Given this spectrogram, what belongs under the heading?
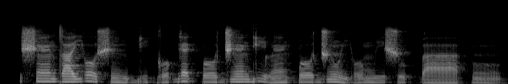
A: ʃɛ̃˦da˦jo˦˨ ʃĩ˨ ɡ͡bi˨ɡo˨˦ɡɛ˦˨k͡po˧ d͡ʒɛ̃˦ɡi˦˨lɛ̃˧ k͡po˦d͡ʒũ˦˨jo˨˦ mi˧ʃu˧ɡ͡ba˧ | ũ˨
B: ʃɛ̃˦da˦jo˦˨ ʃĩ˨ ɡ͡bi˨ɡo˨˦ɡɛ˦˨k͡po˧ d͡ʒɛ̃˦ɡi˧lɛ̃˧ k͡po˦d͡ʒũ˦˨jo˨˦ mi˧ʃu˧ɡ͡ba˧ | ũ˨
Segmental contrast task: A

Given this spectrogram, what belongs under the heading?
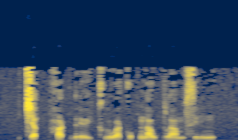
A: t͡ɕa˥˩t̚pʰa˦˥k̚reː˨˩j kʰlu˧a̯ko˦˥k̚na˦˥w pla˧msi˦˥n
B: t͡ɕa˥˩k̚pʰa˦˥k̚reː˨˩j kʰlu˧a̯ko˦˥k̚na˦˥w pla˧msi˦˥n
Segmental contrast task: A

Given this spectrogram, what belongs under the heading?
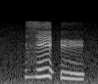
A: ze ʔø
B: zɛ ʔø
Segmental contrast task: B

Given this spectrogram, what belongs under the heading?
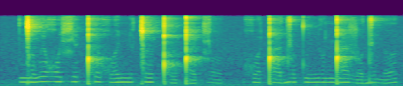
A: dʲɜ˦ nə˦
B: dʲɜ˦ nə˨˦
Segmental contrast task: B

